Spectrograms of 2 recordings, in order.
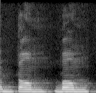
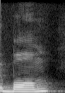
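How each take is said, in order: First: बम said as plain "bum", silent b dropped; correct pronunciation. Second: बॉम्ब said wrongly as "bomb" with the final b sounded; wrong pronunciation. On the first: Teacher showing students the right way, silent b dropped. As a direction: say बम short with no b at the end. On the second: Teacher showing students the wrong way, silent b sounded. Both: Shown as a demonstration. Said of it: "बॉम्ब नहीं बोला जाएगा".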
